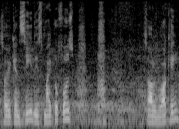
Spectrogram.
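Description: A man's medium-pitched voice, dark and mellow in tone, at a fairly quick pace

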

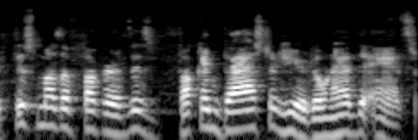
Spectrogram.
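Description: A man's fairly high voice moves at a moderate clip, with pitch that varies in an ordinary way. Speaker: motivational self-help creator. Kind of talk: direct-to-camera motivational talk. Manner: quiet, not loud. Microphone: phone near.

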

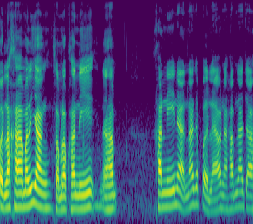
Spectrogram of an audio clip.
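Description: This man's voice sits high in pitch and carries fairly even intonation. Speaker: used car dealer / car vlogger. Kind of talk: walkaround sales video. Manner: loud.

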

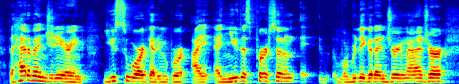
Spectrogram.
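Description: The pace of this man's speech is very fast. It's quiet in the background. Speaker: tech newsletter writer. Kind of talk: commentary. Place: home room.

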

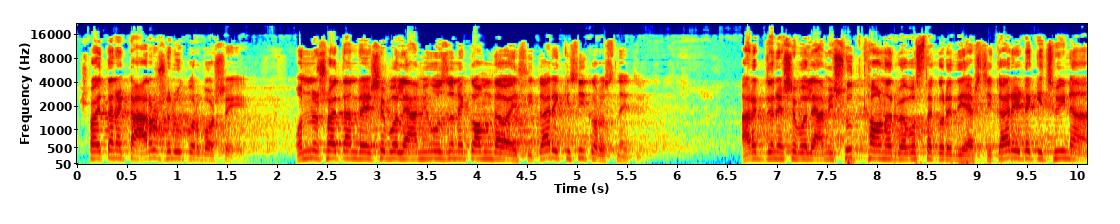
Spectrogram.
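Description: A high-pitched man speaks in a raised, projected voice with an animated tone over noticeable background noise. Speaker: Islamic preacher. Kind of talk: Islamic sermon (waz) to a live crowd. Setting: live gathering, stage sermon. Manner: animated, call-and-response with the audience.

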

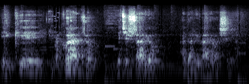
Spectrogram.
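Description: A man with a very deep, low pitch and lively intonation at a fairly slow pace, audible room echo, faint background music. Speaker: poetry reader. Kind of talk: poetry reading, Italian translation. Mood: tender, melancholic. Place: home room.

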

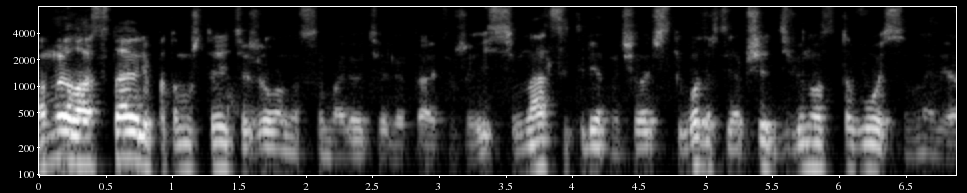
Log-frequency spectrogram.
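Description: A man speaks at a fairly quick pace with hardly any pauses. His intonation is lively, and his loudness swings widely. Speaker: live stream guest; guest. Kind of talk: casual chat. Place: home room.

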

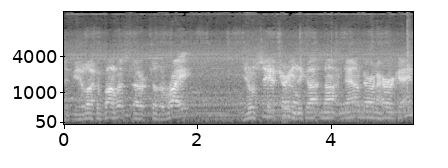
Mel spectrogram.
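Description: A man at a fairly quick pace with ordinary pitch variation and noticeable background noise. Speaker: boat tour guide. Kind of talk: tour guide narration. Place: boat.

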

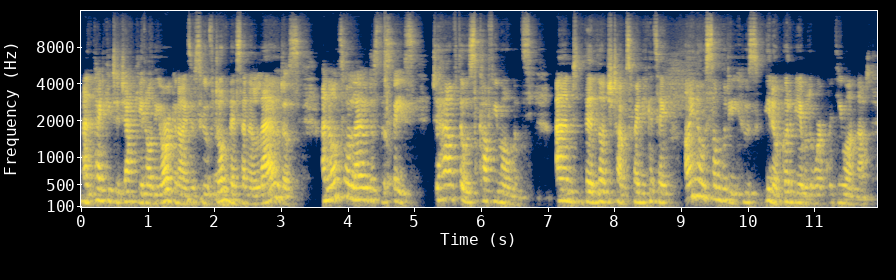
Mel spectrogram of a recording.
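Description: A woman talks very fast in an Irish accent, her intonation lively. Her pitch is medium, and there is noticeable background noise. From Ireland. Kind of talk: conference presentation. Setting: stage with audience.

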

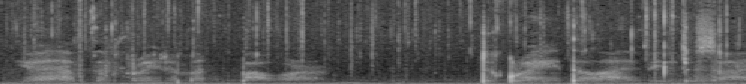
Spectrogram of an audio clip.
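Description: Amid loud background noise, a woman talks at a fairly slow pace. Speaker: ASMR creator. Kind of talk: ASMR sleep hypnosis with affirmations. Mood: calm, soothing. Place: home room. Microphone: studio mic.

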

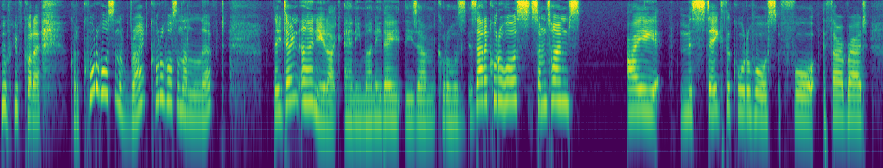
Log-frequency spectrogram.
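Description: A woman speaks at a moderate pace, her pitch swinging very widely. The sound is dry and close with no echo, and her tone is dark and mellow. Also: medium pitch for a woman. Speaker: gaming youtuber. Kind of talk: gameplay commentary. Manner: casual, chatty.

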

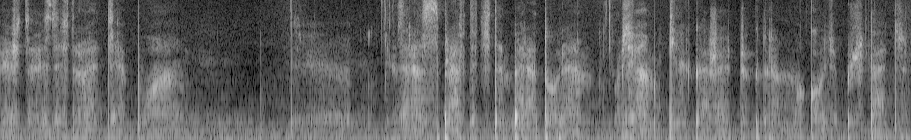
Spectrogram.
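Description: Whispering, a woman moves at a very slow pace. Long pauses come often. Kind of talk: soft-spoken role-play chat. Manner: soft, caring close-mic voice. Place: home room. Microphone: studio mic.

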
